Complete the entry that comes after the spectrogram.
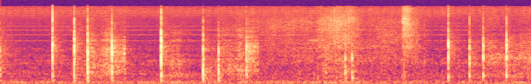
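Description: Long painted nails tap and scratch across the flat surface of a large, hollow, black printed BoxyCharm cardboard subscription box held upright. Thirteen short, dry taps come through quietly, each dying away almost at once, with soft scratching between them over a steady low hum.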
